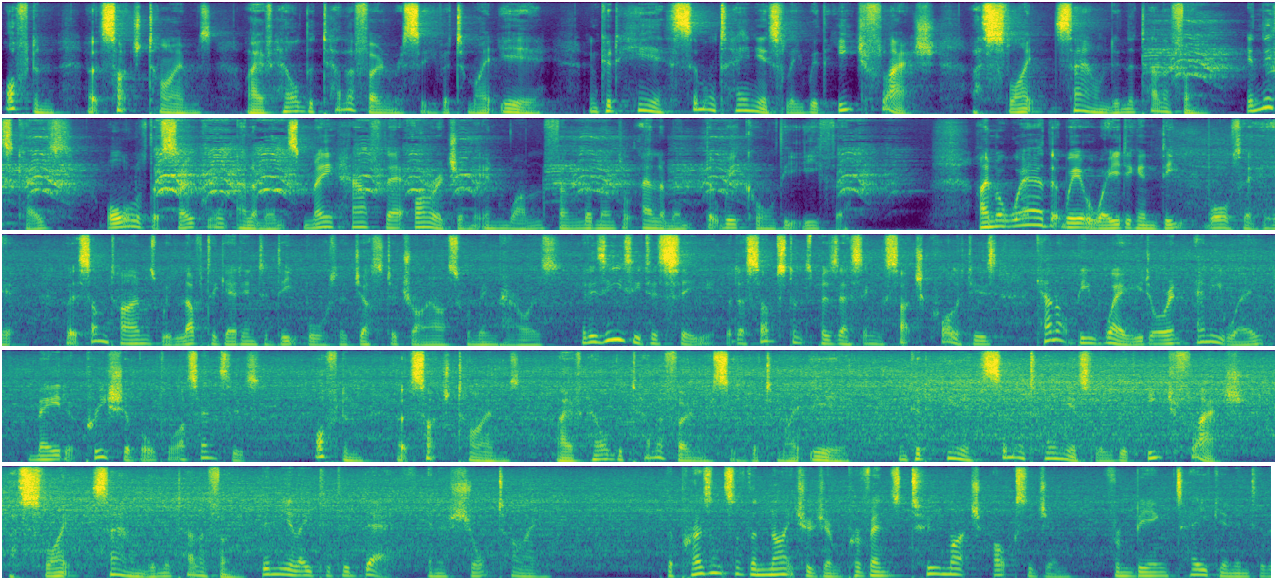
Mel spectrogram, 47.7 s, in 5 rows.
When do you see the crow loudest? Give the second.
11 s.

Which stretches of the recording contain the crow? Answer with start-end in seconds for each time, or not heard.
8.5-16.4.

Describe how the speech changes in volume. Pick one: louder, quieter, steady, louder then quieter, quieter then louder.
steady.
